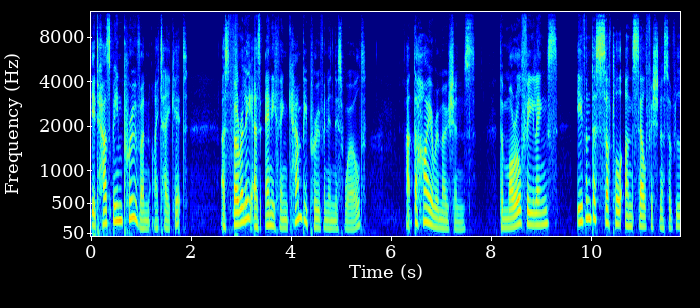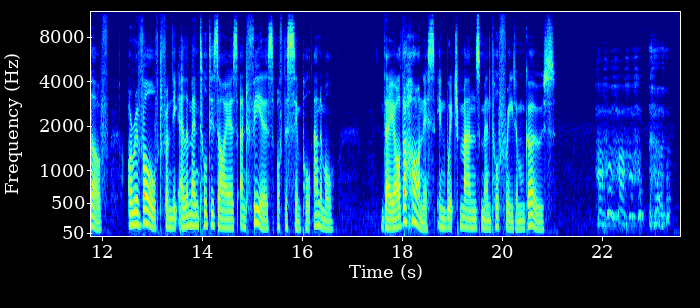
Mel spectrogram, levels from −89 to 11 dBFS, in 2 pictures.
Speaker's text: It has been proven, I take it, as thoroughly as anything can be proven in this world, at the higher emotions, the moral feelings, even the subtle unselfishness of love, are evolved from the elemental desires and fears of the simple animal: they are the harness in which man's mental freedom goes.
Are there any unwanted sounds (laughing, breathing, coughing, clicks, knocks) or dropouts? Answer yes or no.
yes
